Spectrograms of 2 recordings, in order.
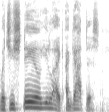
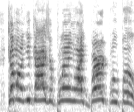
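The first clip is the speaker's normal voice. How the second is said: very high, loud, squeaky, upset voice; 5 dB louder than usual. Showing how he talks to the guys on the team, imitating him upset with the team. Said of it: "He does not talk like that".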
